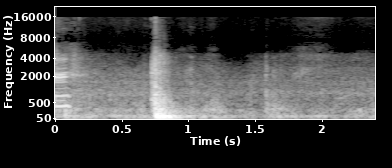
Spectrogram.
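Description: A car door being shut once, a single short slam a little under a second in.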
